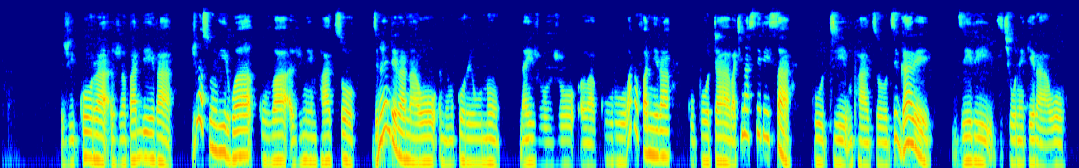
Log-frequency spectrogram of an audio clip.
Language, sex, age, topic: Ndau, female, 36-49, education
